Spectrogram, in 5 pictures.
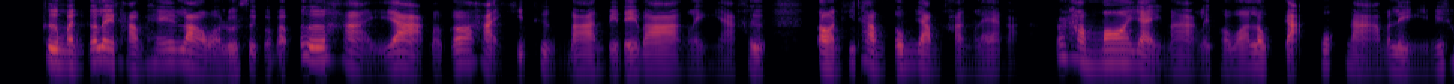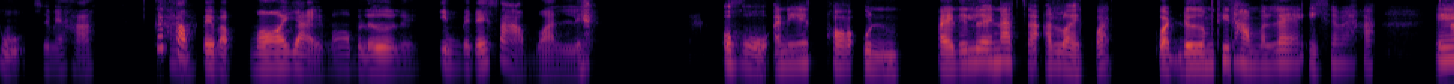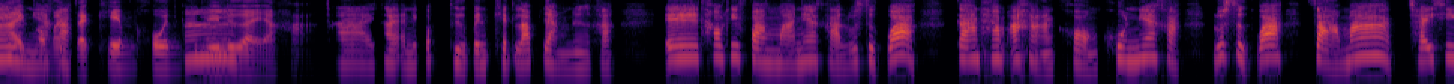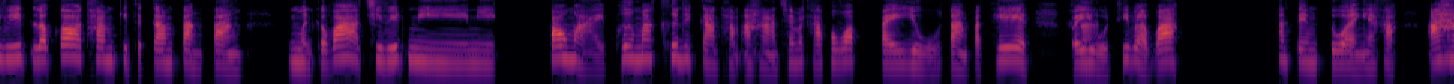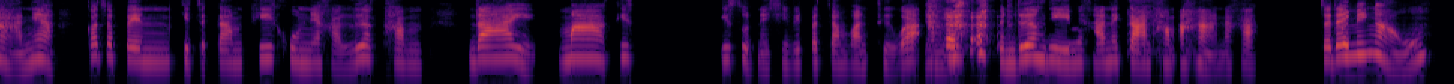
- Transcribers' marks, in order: laughing while speaking: "เลย"; chuckle
- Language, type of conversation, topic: Thai, podcast, อาหารช่วยให้คุณปรับตัวได้อย่างไร?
